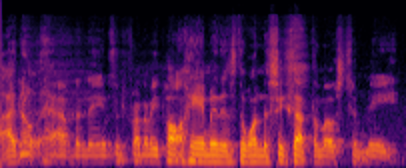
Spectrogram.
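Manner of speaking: ordinary talk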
